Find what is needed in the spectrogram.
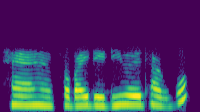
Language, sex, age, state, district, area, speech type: Bengali, female, 18-30, West Bengal, Paschim Medinipur, rural, conversation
